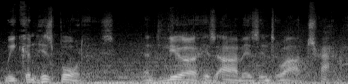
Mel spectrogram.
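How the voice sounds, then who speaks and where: A man acts a wise old wizard narrating a fantasy game. His voice is deep and grave, with portentous, measured drama. Music plays clearly behind him. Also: lightly acted. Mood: grave, foreboding. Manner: solemn, portentous.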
